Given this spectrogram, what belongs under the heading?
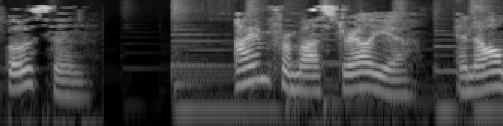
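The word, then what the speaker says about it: boatswain: terms likely word is pronounced Lordan bosun is pronounced bosun I'm from Australia and all my life I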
